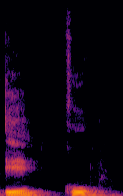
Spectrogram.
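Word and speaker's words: ἔχω: agregaremos las desinencias correspondientes la primera persona del singular es o por eso se pronuncia eco yo tengo presente activo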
